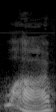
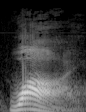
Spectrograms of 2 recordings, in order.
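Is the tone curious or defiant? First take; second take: curious; defiant. First: It sounds like a curious, sincere question. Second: It sounds like a defiant, challenging retort. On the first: The asker genuinely wants information. The speaker calls it right. "They're asking for information" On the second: The asker is resisting an order. The speaker calls it wrong. "You don't say why to your parent in that tone of voice"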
